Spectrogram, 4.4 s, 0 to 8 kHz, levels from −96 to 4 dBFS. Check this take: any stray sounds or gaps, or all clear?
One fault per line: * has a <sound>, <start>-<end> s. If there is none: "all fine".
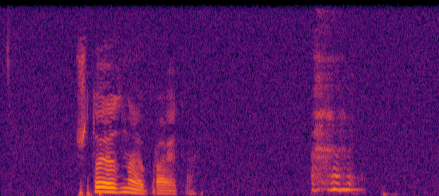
* has a laugh, 3.1-3.7 s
